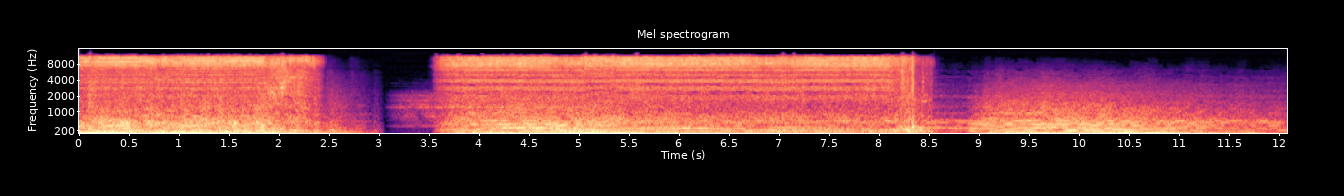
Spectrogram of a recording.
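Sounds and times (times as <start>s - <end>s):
gas jet flame hissing: 0.0s - 2.5s, 3.6s - 8.6s.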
